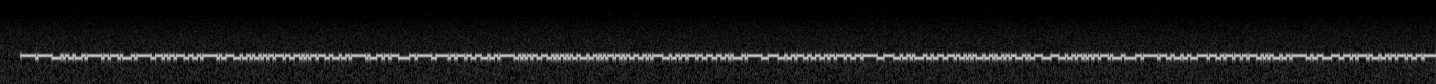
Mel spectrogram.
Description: RTTY (45.45 baud, 170 Hz shift), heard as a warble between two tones, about 1360 Hz centre. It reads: 3C8B D267 Z5V2 RWRS YJIX 283M UI2M ELCR DABO J35U MUQ4 LOCK …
